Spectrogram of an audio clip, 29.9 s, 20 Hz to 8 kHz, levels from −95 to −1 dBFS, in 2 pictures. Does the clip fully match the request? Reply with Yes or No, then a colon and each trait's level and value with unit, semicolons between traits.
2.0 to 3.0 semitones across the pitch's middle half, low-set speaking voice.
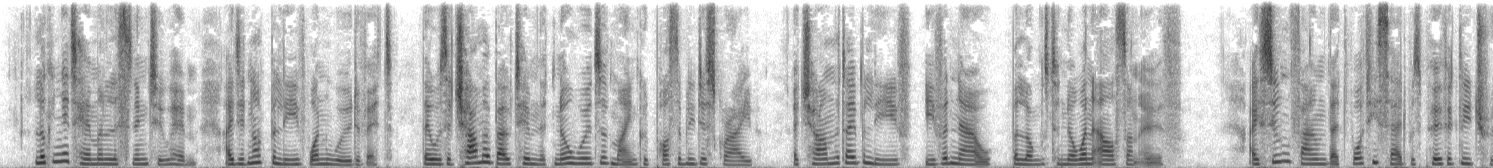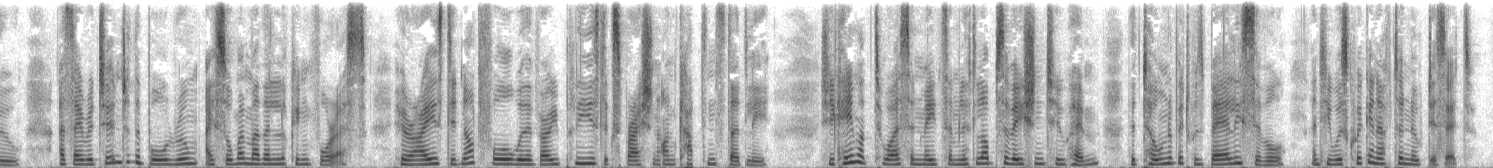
No: narrow, 2.5 semitones; high, 230 Hz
